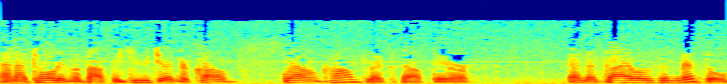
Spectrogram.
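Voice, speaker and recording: A woman with a fairly low pitch talks at a fairly quick pace with lively intonation, with noticeable background noise behind her. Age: 60s. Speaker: caller. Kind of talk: radio call-in, personal testimony. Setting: phone call.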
